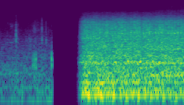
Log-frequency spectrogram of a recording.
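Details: Twin-turbo Subaru Forester after replacing power steering fitting o-ring and refitting internal wastegate: catches after short pause, settles into smooth steady idle with no knocks, whine or hunting.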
